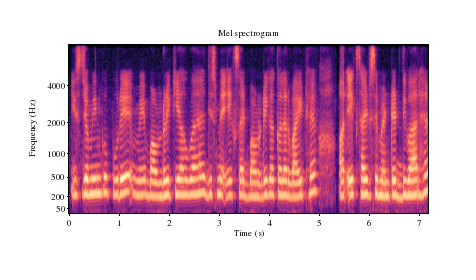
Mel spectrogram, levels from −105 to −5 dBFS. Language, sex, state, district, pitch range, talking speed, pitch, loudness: Hindi, female, Jharkhand, Ranchi, 220-240 Hz, 190 wpm, 230 Hz, -16 LUFS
